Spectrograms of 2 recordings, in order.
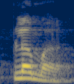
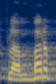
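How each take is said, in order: First: The b sound is silent after the m. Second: The b sound is pronounced after the m. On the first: The speaker calls it right. "लेकिन यह है प्लमर, क्योंकि यहाँ पर भी M के बाद बी silent है" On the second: The speaker calls it wrong. "इसको सब लोग प्लम्बर पढ़ते हैं"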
